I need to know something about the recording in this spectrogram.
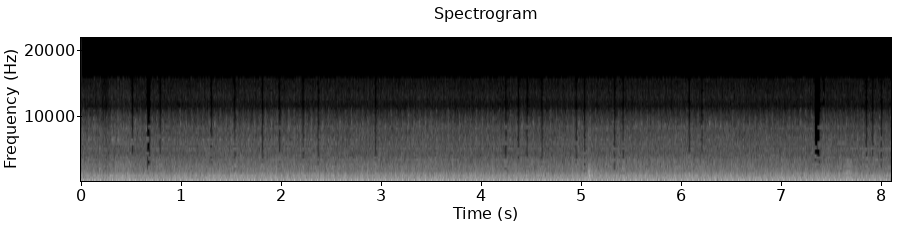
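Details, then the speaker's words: Free John Deere lawn tractor revived, running on choke as fuel comes up: small engine with steady, even thump holding speed without hunting or misfire; normal running. "yeah that's more like it now I'll probably apartment anyway just so pushes its way through now should stay running once the fuel goes up all the way up his choke"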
